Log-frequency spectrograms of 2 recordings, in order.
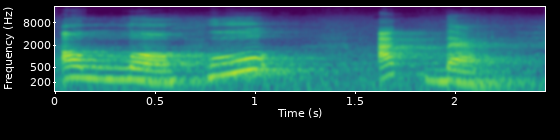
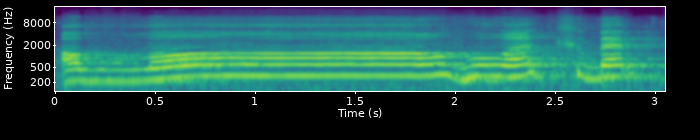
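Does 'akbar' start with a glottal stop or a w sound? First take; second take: glottal stop; w sound. First: Akbar starts with a glottal stop. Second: Akbar starts with a w sound. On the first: The speaker calls it right. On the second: The speaker calls it wrong.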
